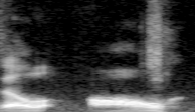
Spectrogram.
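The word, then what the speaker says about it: El Al: The airline of Israel, which has an ayin in it, is not el-al, it's el-al, right? It's guttural.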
